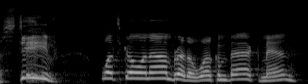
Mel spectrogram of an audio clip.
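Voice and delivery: high, bright, loud shout-out; excited welcome. Real, not acted. Streamer greeting a returning viewer, high excited welcome. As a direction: throw a big welcome back.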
